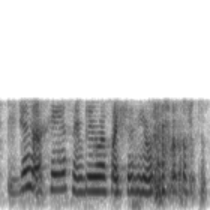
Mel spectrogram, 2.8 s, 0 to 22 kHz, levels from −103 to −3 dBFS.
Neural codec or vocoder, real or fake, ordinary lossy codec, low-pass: codec, 44.1 kHz, 2.6 kbps, DAC; fake; none; 3.6 kHz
